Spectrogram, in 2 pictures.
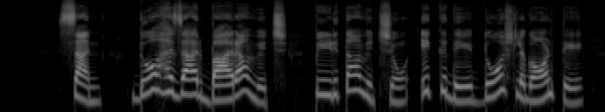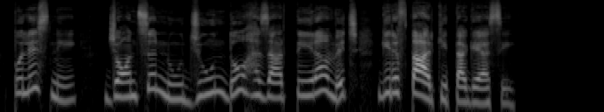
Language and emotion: Punjabi, neutral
